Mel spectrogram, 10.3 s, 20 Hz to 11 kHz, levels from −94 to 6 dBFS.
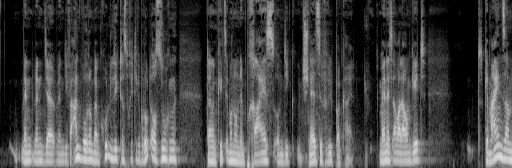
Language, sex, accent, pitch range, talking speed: German, male, German, 105-140 Hz, 180 wpm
